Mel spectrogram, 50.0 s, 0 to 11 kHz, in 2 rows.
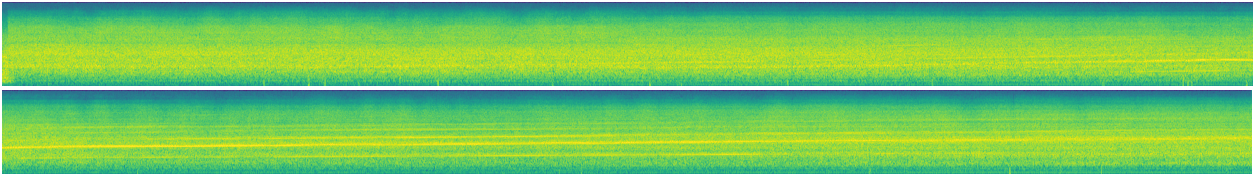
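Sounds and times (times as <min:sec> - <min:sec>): jet engine whine rising: 0:00.0 - 0:50.0
jet engines roaring: 0:00.0 - 0:50.0.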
